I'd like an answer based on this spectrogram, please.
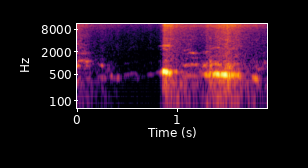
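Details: Newborn hand-raised baby monkey being taught to eat papaya outdoors under a tree: a brief thin, tonal squeaky cry rising then holding steady, followed by a second short squeal, in a quiet setting.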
